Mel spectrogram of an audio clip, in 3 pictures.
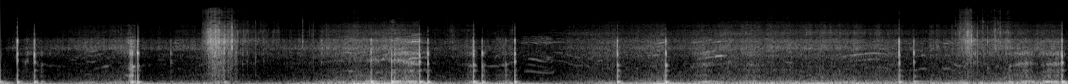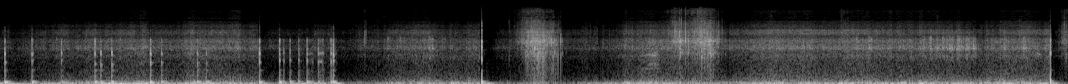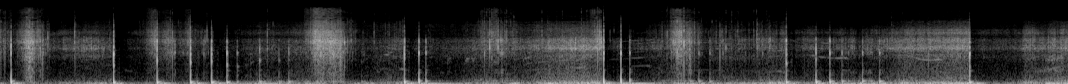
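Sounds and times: powerboat engine rumble: 0.0 - 32.0
waves splashing against hull: 0.0 - 32.0.

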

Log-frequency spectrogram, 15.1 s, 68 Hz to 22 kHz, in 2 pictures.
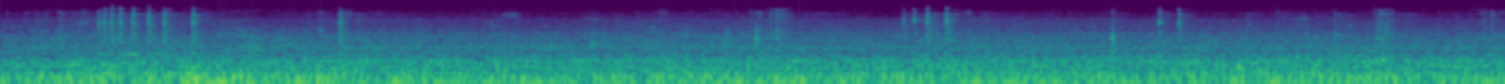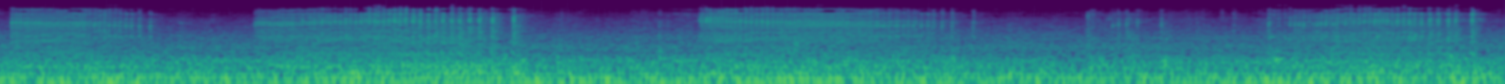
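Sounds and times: boat engine rumble: 0.0 - 15.0.

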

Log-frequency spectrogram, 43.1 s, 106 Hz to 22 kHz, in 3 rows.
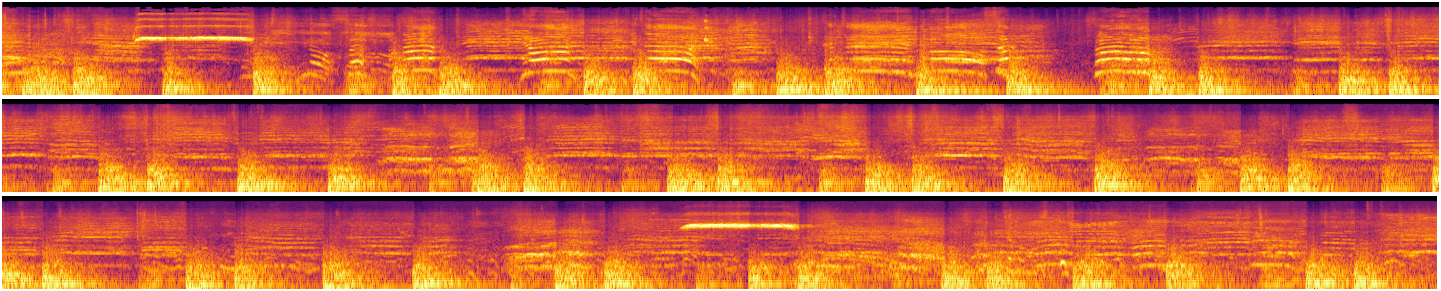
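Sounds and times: drum beaten in steady rhythm: 0.0 - 43.0
group chanting and calling: 0.0 - 43.0.

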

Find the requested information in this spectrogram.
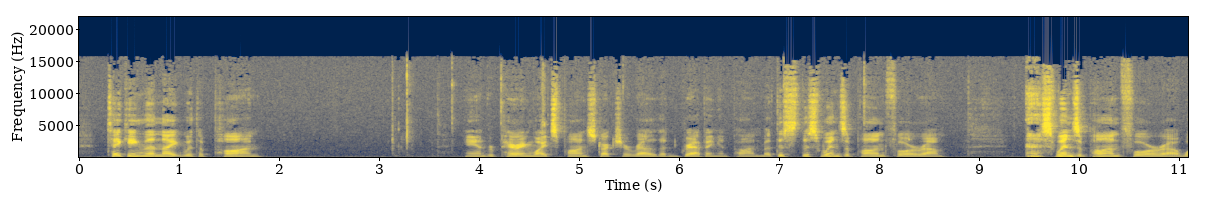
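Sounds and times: person speaking: 0.3 - 1.9, 3.2 - 8.7, 9.4 - 11.0
faint computer clicks: 3.1 - 3.9.

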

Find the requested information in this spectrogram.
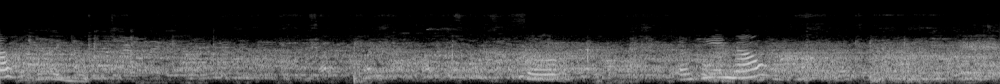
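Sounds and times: murmur of voices in a hall: 0.0 - 10.0
room noise: 0.0 - 10.0.

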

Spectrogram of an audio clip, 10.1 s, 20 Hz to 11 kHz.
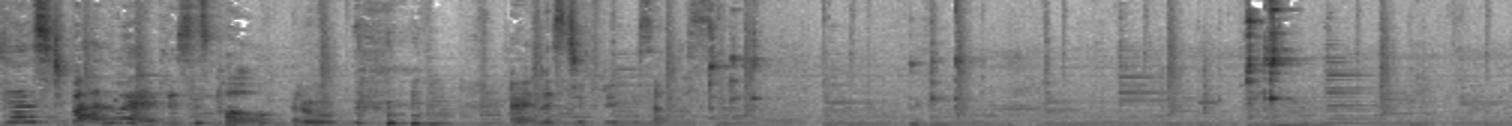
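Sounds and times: background music with held notes: 0.0 - 10.0
plates and spoon clinking: 4.7 - 5.2, 6.0 - 6.6, 8.0 - 8.8.

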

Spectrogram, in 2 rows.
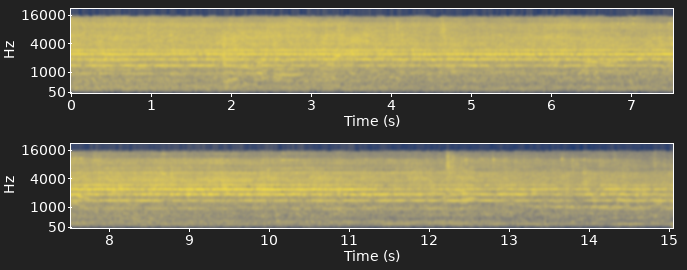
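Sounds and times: railroad crossing bell ringing: 0.0 - 15.0
train rolling over rails: 0.0 - 15.0.

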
